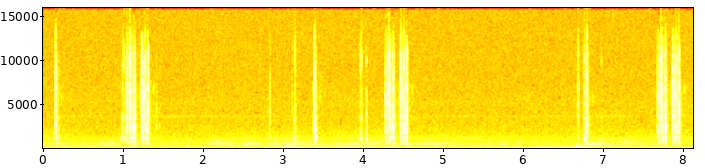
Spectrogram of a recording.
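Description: Distant aerial firework shells going off as faint low booms, with a sharp double click about every three seconds, three times.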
